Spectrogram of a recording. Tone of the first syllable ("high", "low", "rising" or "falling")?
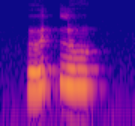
rising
